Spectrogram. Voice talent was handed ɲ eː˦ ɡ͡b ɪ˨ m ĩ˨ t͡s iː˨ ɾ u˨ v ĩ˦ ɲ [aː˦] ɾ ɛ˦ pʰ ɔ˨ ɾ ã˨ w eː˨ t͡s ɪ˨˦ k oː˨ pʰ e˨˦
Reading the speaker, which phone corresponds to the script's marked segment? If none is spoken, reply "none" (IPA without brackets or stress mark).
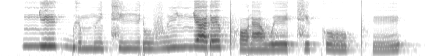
a˦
